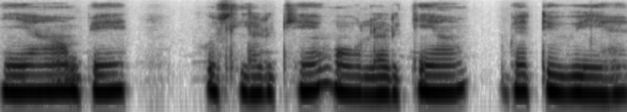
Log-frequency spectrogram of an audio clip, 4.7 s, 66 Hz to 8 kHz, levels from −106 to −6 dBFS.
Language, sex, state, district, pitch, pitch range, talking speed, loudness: Rajasthani, female, Rajasthan, Nagaur, 160 Hz, 155-170 Hz, 115 wpm, -13 LUFS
